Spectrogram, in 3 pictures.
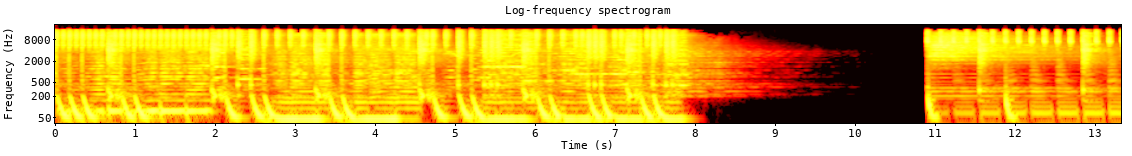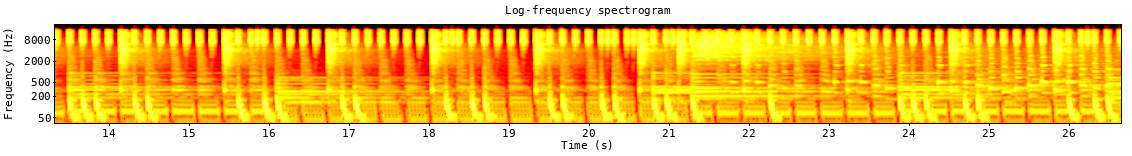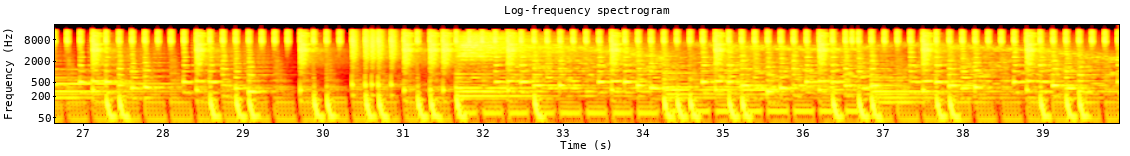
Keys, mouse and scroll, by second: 0.3 middle click, 2.0 click, 2.8 ctrl+click, 11.4-14.1 middle drag, 14.1 scroll up 1, 14.4 middle click, 15.1 scroll up 1, 15.5-15.9 scroll down 1, 18.0-18.7 scroll up 1, 20.6 click, 20.9 scroll down 1, 21.1 middle click, 22.3 ctrl+click, 22.6 scroll down 1, 24.6 click, 27.4 KP_1, 32.3 click, 34.5 scroll down 1, 34.9-37.0 middle drag, 37.1 click, 38.2-39.9 ctrl+drag.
